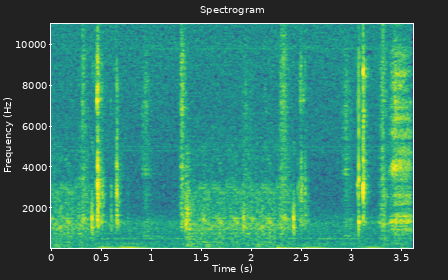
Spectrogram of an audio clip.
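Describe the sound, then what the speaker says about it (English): A car engine in Project Zomboid cranking repeatedly but failing to catch, quiet stuttering turnover attempts with brief pauses, faint and low. "And the car won't start."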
